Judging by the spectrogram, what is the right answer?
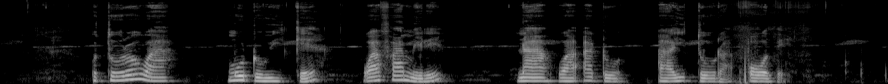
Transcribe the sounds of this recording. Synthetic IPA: otoɾɔwa | modoikɛ | wʔafameɾe | nawaʔado | aitoɾa̰ɔðɛ̰

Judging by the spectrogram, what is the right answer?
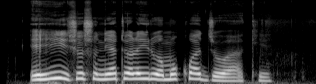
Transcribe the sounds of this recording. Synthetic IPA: ehiʃoʃunijatolaiɾomukwad͡ʒowakʰe

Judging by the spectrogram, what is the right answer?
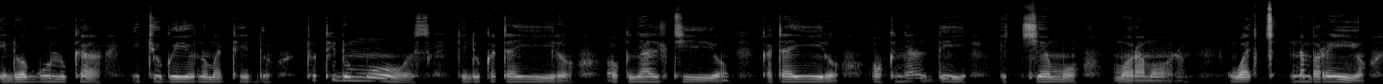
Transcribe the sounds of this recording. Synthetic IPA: kendowaɡulukaitjoɡejornomatʰedotɔtedomoskendokataiɾoːkɲaltʰijokataiɾoɔkɲald̪ɪet͡ʃemɔmɔɾʔamɔɾa | wat͡ʃnambaɾɪjɔ

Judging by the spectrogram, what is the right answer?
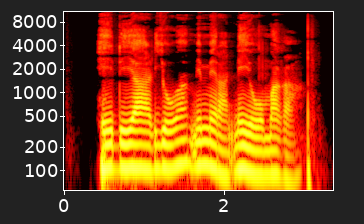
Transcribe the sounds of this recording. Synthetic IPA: hedejaɾiowamemeɾanejoːmaɣa

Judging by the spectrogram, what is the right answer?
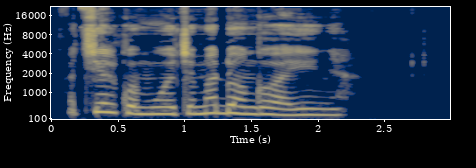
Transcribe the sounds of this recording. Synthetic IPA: at͡ʃjɛlkwomwet͡ʃemaɗɔŋɡɔaɪɲa

